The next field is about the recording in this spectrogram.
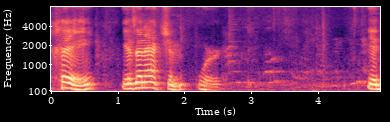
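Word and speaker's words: ה: with the letter the the Jews pronounce the letter hey as though they're clearing their throat hey uh in English we would just say hey but that sounds too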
